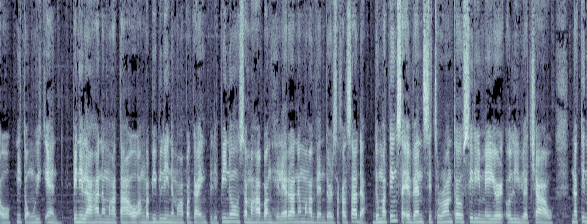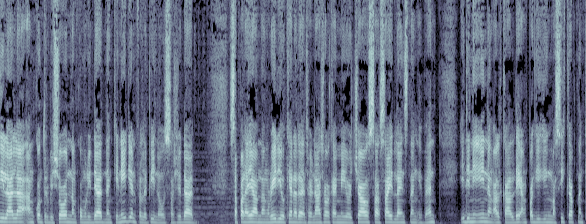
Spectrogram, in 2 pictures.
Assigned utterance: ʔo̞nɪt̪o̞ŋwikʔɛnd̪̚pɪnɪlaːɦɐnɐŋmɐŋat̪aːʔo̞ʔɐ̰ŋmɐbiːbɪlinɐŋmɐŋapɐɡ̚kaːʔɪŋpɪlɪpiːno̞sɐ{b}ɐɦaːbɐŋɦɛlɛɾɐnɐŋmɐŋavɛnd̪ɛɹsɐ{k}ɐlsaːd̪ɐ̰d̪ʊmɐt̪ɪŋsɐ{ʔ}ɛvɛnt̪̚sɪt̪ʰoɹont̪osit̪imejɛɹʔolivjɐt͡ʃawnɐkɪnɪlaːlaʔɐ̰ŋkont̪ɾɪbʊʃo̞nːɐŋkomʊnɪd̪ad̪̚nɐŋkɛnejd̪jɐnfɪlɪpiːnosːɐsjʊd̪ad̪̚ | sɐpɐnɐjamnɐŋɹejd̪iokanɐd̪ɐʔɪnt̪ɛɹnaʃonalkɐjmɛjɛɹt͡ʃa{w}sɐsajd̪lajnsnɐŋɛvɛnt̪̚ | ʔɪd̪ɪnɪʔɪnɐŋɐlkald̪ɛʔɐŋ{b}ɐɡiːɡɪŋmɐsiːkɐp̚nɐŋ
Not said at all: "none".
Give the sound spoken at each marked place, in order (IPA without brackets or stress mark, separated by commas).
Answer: m, k, ʔ, w, p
